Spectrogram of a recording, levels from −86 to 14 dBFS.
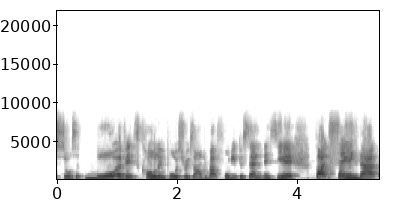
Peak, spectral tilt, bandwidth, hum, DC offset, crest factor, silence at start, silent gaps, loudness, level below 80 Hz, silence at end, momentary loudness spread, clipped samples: -6 dBFS; -3.5 dB/octave; 8.6 kHz; none; under 0.1%; 16 dB; 0 s; none; -21 LUFS; -70 dBFS; 0 s; 9 LU; under 0.1%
